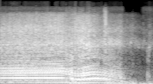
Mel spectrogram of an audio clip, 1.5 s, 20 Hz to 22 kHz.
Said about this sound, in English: All that kinetic energy from the F-150 just plows right through the Camaro and pushes it back.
